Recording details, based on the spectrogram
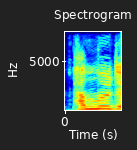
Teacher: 밥물도 역시 미음 때문에 밥이 미음으로 바뀐다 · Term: 비음화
